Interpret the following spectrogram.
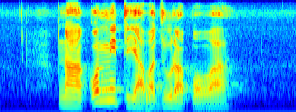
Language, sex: Venda, male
